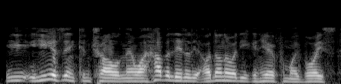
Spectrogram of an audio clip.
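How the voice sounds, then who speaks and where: Speaking very fast in a somewhat high voice, this internet radio co-host has a sore throat and a slightly nasal tone. He's casual and a little rambling, starting lively and then trailing off. His studio recording sounds dry, dull, and lo-fi.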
